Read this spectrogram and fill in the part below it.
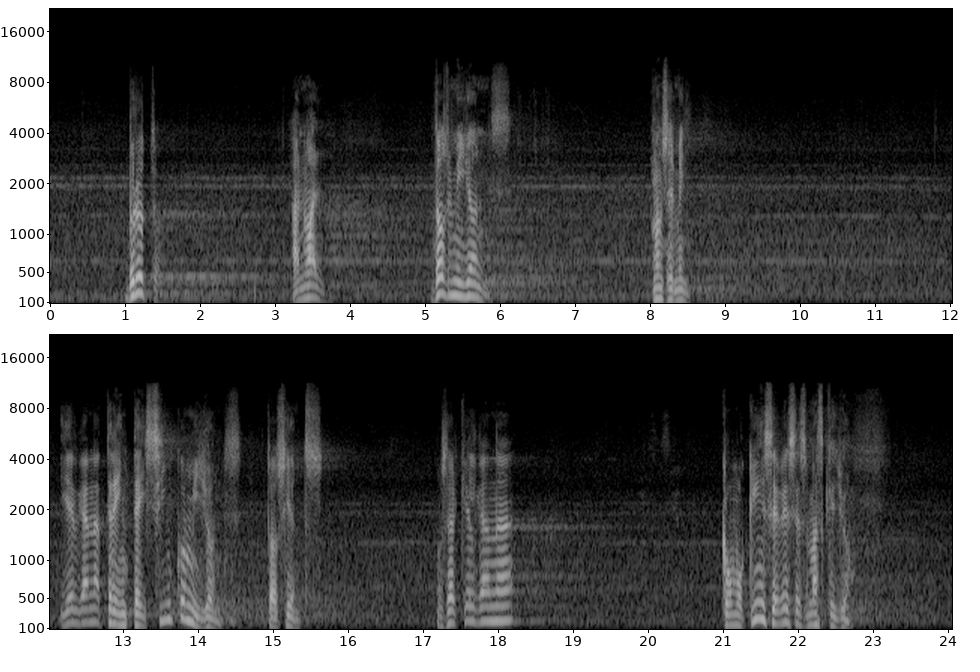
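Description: An older man speaks calmly and haltingly into a microphone, with pauses, in a large echoing room.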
